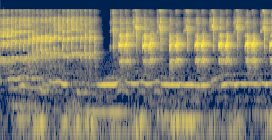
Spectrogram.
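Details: Long-tailed shrike singing its full repertoire of mimicked songs: a rapid, rattling high chatter, a brief pause, then varied sharp chirps and buzzy notes, over a faint steady low hum.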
